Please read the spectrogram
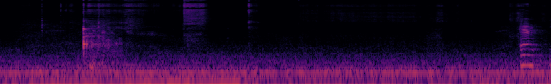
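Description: Crushed walnut shells scooped with a small cup and poured through a plastic funnel into a fabric pincushion: a sharp clink about a second in, then short rattling pours, over a steady low hum.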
